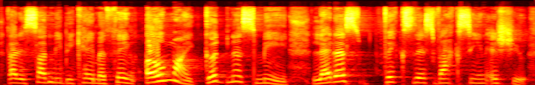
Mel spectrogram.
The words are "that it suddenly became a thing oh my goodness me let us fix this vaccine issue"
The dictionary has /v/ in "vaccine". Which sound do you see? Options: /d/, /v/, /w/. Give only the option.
/v/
